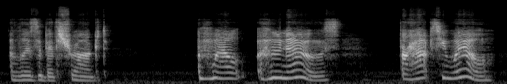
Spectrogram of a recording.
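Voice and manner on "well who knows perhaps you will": a higher, lighter character voice; higher pitch, with a shrug in it; lightly voiced young woman. A narrator's reading. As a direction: toss it off lightly, a little higher. Elizabeth answers the woman lightly.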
